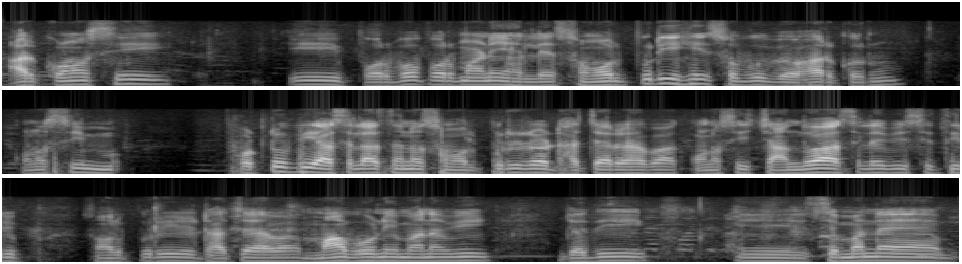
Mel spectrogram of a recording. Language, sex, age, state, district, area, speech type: Odia, male, 30-45, Odisha, Bargarh, rural, spontaneous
